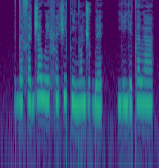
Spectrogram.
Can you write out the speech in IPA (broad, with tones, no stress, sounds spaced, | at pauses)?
d a˧ s a˧ d͡ʒ a˦ w e˧ f ɛ̃˧ ʃ i˧ t ĩ˨ d ɔ̃˨˦ d͡ʒ o˧ ɡ͡b ɛ˨ | j i˨ j e˨ t a˧ l ã˧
